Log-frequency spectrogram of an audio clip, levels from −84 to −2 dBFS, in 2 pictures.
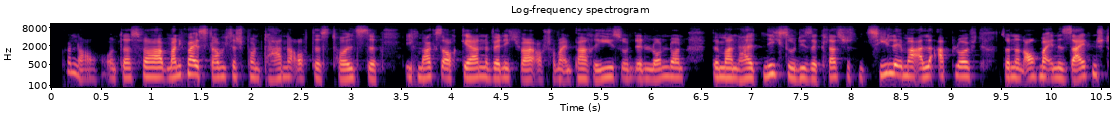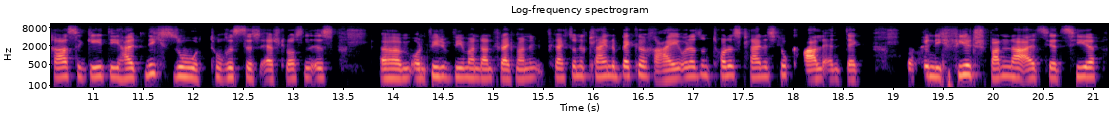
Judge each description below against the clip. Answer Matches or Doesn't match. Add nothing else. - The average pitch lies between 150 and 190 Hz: Matches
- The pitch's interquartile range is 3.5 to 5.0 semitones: Doesn't match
